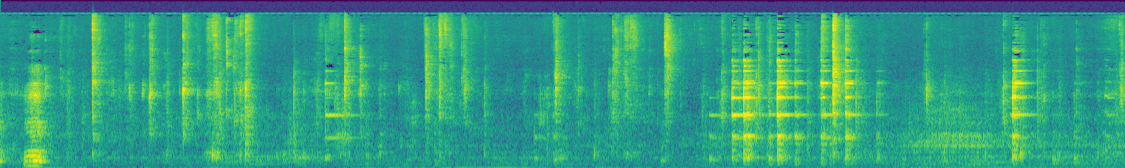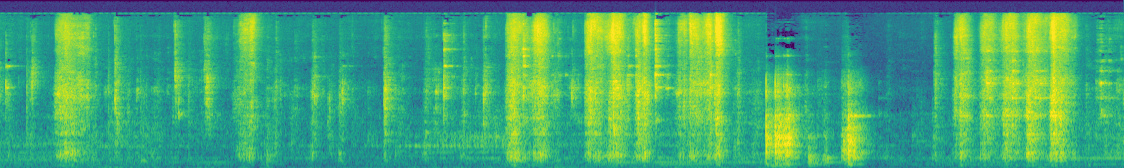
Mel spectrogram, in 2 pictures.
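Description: Chopsticks clicking and scraping against a small ceramic plate and bowls, with a ringing clink about nine seconds in. Loud slurping of hot pot broth and noodles from the plate comes in stretches from about twenty seconds in and again near the end.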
